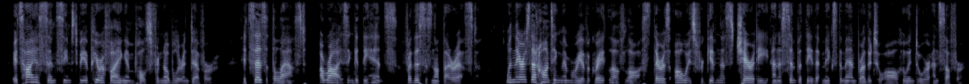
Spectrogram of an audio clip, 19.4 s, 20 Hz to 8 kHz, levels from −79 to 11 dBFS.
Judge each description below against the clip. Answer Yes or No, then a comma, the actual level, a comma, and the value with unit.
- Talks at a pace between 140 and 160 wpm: No, average, 180 wpm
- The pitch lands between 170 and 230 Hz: Yes, medium, 185 Hz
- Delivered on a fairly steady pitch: Yes, narrow, 2.2 semitones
